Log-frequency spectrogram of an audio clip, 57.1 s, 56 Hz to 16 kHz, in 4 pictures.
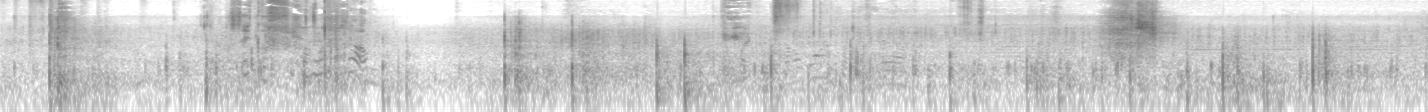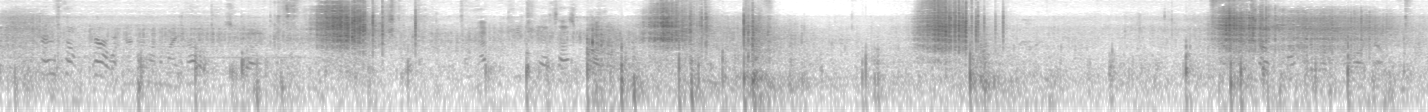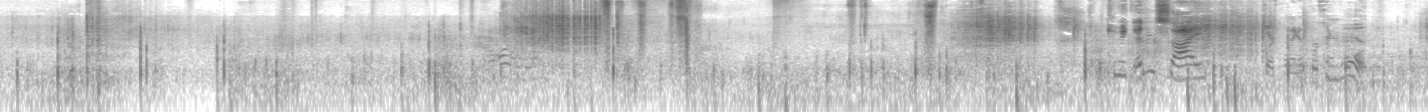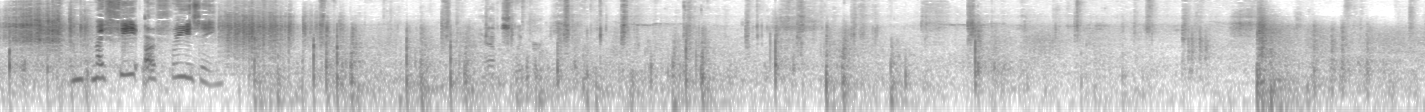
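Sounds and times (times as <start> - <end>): firecrackers banging and crackling: 0.0 - 57.0
louder firework bursts: 0.0 - 57.0.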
